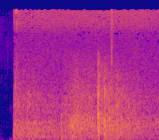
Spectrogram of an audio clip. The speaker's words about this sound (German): Schon, schon erstaunlich rauschig. Äh, naja, die ganzen Böller und hm. Störgeräusche drumherum.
